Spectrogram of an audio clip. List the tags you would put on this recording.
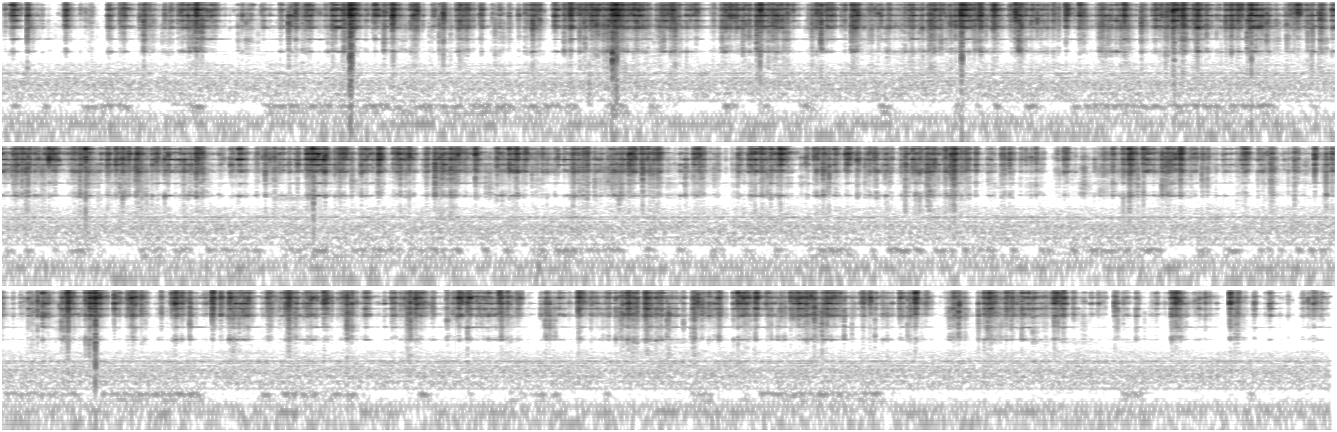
Sound effects > Objects / House appliances
Blue-brand
jingle

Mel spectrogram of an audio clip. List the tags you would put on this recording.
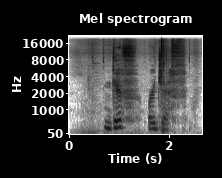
Speech > Solo speech
english
gif
jif

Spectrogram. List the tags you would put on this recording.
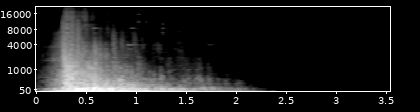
Sound effects > Other
audio
bang
blunt
cinematic
collision
crash
design
effects
explosion
force
game
hard
heavy
hit
impact
percussive
power
rumble
sfx
sharp
shockwave
smash
sound
strike
thud
transient

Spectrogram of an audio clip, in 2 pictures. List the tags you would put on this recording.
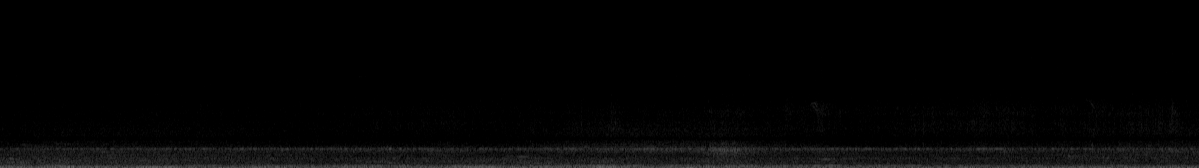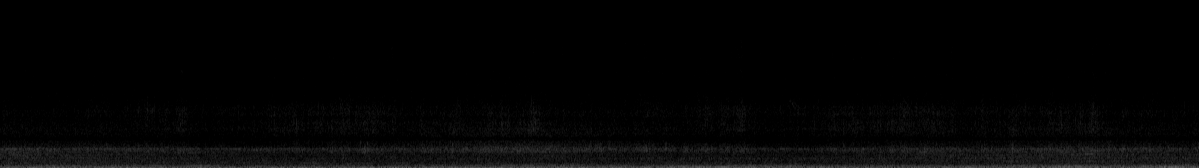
Soundscapes > Nature
soundscape
alice-holt-forest
phenological-recording
Dendrophone
artistic-intervention
modified-soundscape
weather-data
field-recording
natural-soundscape
nature
data-to-sound
sound-installation
raspberry-pi

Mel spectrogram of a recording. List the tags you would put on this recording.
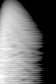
Instrument samples > Synths / Electronic
additive-synthesis
fm-synthesis
bass

